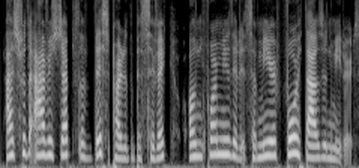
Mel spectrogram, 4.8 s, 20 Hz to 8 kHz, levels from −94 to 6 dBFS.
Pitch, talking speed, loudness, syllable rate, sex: 230 Hz, 265 wpm, -20 LUFS, 6.9 syllables/s, female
